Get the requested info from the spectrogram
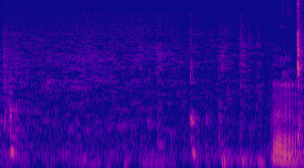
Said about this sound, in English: As I'm typing in Rollerball right now.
